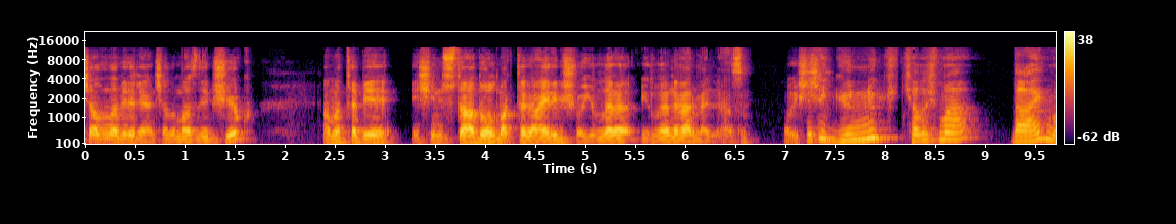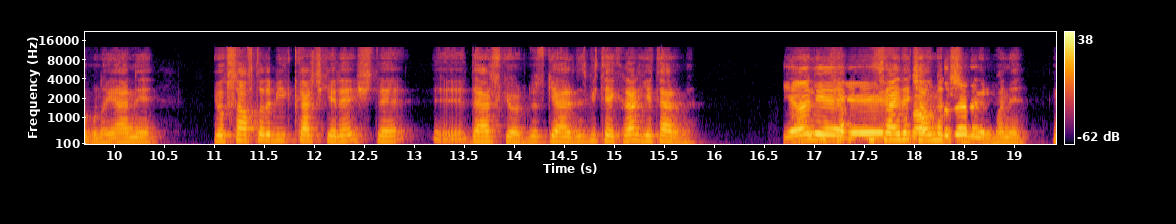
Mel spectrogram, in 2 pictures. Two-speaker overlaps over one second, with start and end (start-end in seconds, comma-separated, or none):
16.8-18.5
